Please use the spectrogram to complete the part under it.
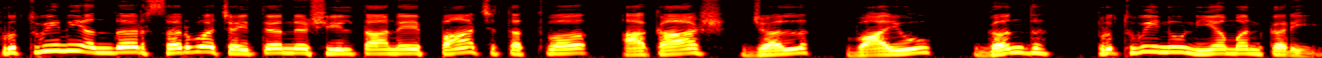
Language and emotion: Gujarati, neutral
